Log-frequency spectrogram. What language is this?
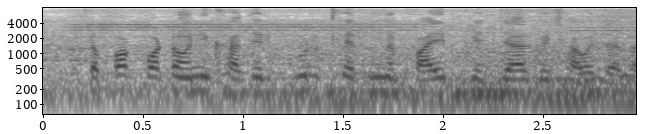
Bhojpuri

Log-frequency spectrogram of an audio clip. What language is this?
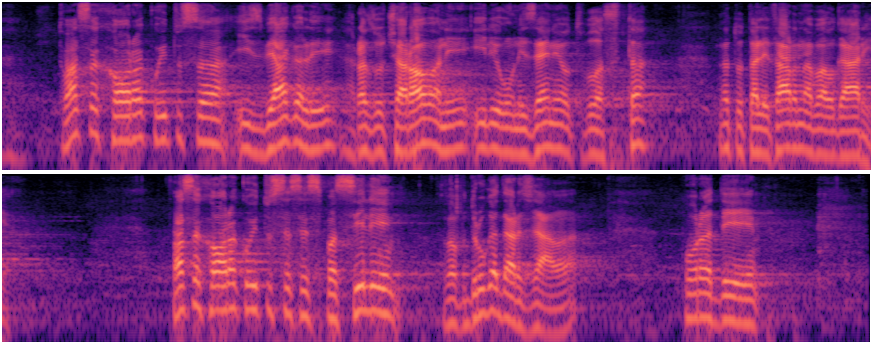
Bulgarian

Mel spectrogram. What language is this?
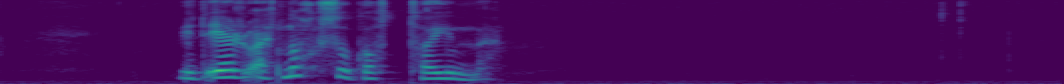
Faroese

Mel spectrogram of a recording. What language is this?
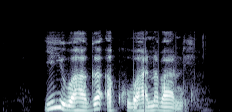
Kinyarwanda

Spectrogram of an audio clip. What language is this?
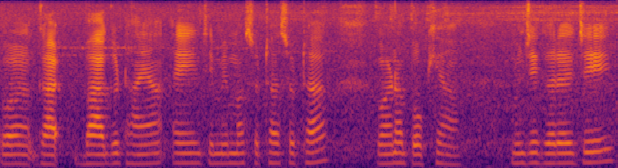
Sindhi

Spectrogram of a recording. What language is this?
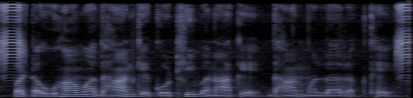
Chhattisgarhi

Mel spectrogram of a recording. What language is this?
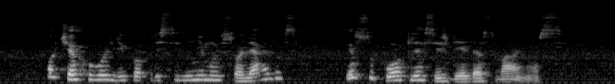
Lithuanian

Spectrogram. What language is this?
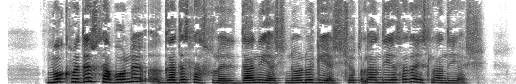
Georgian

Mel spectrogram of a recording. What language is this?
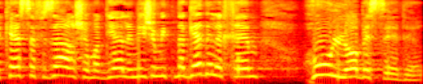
Hebrew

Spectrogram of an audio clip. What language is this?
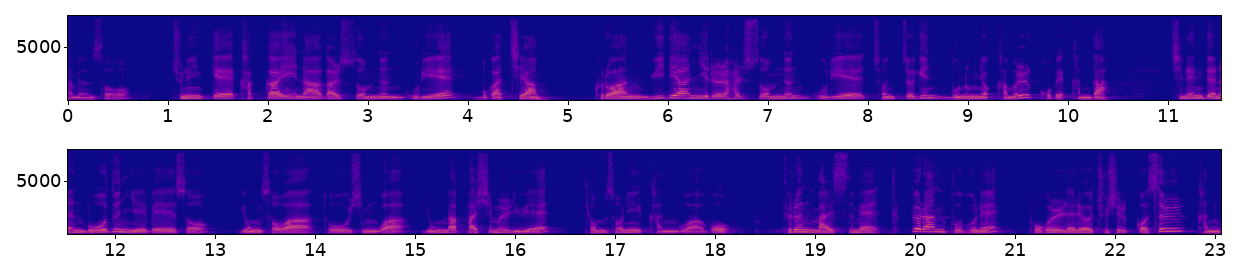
Korean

